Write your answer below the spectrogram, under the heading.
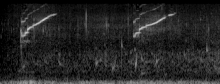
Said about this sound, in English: You're listening to the dolphin equivalent of a name like Bob, Steve, or Jennifer. Or if it's a celebrity dolphin's baby, Apple, Suri, or Shiloh.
